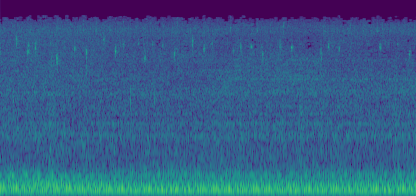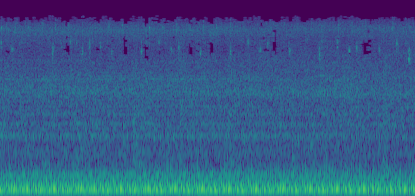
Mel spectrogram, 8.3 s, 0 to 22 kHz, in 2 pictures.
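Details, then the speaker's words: 2003 Mercury Marauder 4.6L DOHC V8, newly turbocharged, just started: deep, loud idle with a slightly lumpy pulse of about four beats a second, running really rich. "let's take a little time it's really rich"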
